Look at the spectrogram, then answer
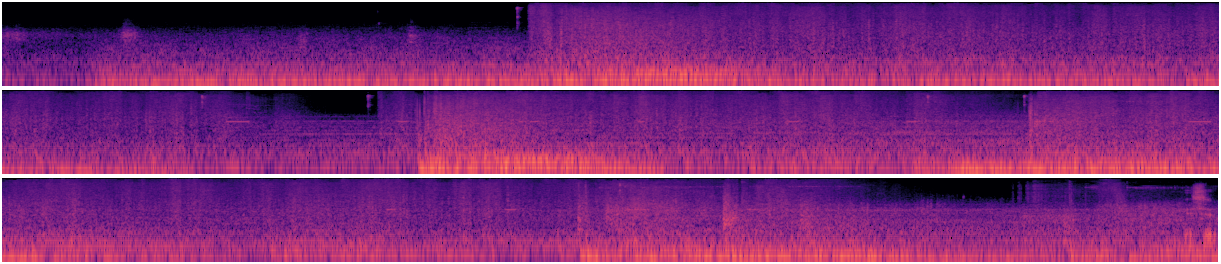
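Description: Massive roaring blasts of a spaceship exploding in No Man's Sky, long loud broadband rumbles with sudden onsets, dropping briefly and surging again in repeated waves.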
